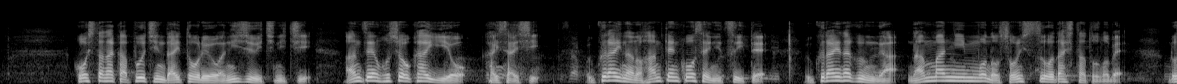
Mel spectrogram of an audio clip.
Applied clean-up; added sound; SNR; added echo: none; none; none; none.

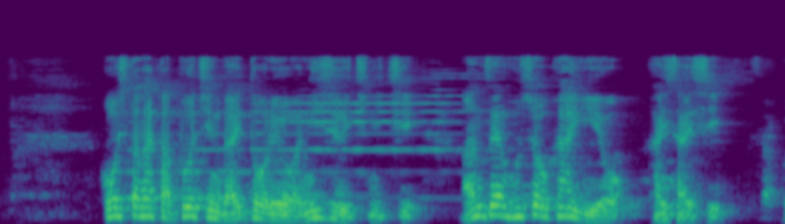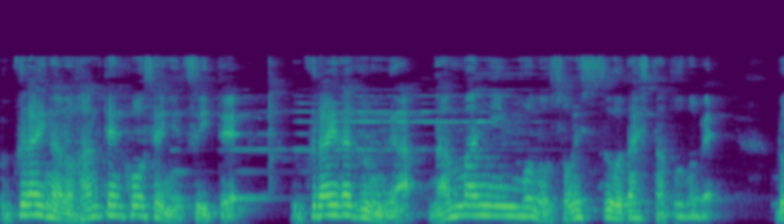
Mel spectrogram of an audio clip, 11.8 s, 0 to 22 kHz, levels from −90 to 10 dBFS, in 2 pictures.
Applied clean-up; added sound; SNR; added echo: classical method WPE with log-MMSE.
